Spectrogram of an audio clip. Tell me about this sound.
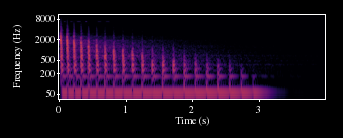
BS Bass Stab 1 A#2
Nice bass stab with FX (120 BPM)
4x4-Records, Bass, Loop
